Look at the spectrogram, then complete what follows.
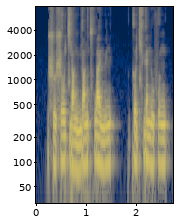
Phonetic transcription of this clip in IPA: ʂu˨˩ʂo˦ʊ̯ t͡ɕjɑ˨˩ŋmjɑ˦ŋt͡sʰwa˥˨ɪ̯my˥˨n | kɤ˦t͡ɕʰɥɛ˥˨n u˥˨ fʊ˦ŋ

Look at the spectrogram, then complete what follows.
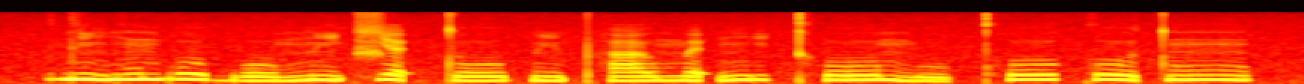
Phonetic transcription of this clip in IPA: dĩ˦˨ɡũ˦bo˦˨ʊ̯bo˨ʊ̯ mĩ˦˨ t͡ɕɛ˦ʔ to˦ʊ̯pĩ˦˨ pʰa˦ʊ̯mɛ˦ʔ ŋi˦˨kʰo˦ʊ̯mu˨ kʰo˦ʊ̯ko˦˨ʊ̯tũ˦

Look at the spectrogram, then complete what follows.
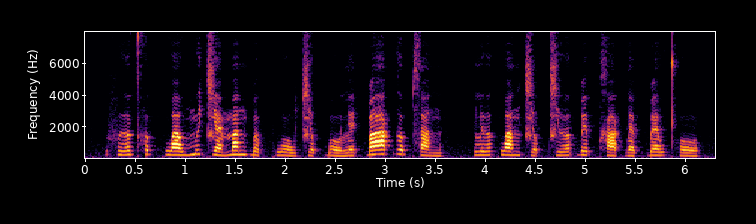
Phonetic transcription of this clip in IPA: fɨ˨˦ə̯t̪ʰə˦˥p̚kwa˧w mɨ˧t͡ɕɛ˨˩ma˧n ɓə˨˩p̚kwo˧˩w t͡ɕəː˨˩p̚ɓo˧˩ le˨˩t̚ɓaː˦˥k̚ɣə˦˥p̚ sa˨˩n | lɨ˨˦ə̯kwa˧nt͡ɕəː˨˩p̚ t͡ɕɨ˨˦ə̯ɓe˦˥p̚ xa˨˩k̚lɛ˨˩p̚ ɓɛ˧wt̪ʰo˨˩

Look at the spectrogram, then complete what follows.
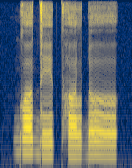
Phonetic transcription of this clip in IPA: ɡʷʌ˥de˨t̪ʰʌ˨lɗɤ˥˨

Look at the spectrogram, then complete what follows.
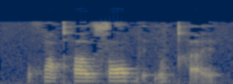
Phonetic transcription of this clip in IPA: χʷãqʰuːsɔ bḛʔḭvqʰḛ

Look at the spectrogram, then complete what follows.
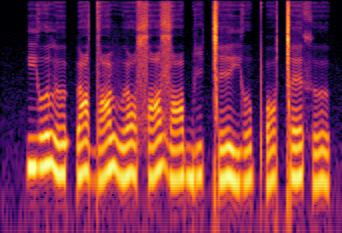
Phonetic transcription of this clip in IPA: jɤ˧˥lɵ˩˧ ʔɵ˩˧˩ dˤɵ˩˥βɵ˩˧˩ sˤi˩˥ zˤɤ˩˧bi˩˧˩ǀe˩˧˩jɤ˩˥ pʼɔ˩˧˩ǀɛ˧˥θɵ˩˧˩

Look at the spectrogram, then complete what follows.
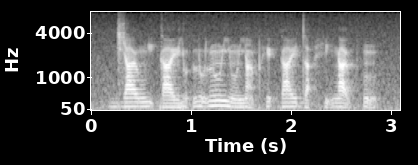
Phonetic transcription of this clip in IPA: d͡ʑa˦ʊ̯ŋḭ˦˨ɡa˨ɪ̯jʊ˦ʔ lṵ˦˨lũ˦ jũ˨jã˦˨ pʰɪ˦ʔɡa˦ɪ̯ dä˦ʔ hḭ˦˨ŋa̰˦˨ʊ̯pʰũ˦˨

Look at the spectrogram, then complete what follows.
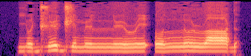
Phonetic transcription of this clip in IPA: jʊd͡ʒʏ d͡ʒɪmølːʏ ɹeʔolːʊ ɹaɡ

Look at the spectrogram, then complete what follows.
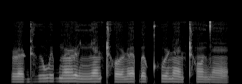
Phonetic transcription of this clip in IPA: ɭœ˨ɖʱɯ˦wʏ˦bœ̃˦ ɭɯ˨ ɲɛ̃˦ʈʰo˨˦ ɳœ˦ɓœ˨kʷʰɯ˦ ɳɛ̃˨ ʈʰõ˦dɛ̃˨

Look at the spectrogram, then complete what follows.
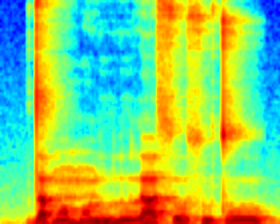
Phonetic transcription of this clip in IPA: da˦bɔ̃˧mɔ̃˨ lu˧lu˦la˦ so˧su˨ to˧

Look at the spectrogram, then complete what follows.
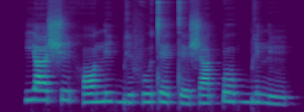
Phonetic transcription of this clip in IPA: ja˦ʃi˦˨hɔ˨˦ ni˧ɡ͡bi˨fu˨˦te˧ te˨ʃa˧ k͡po˦ ɡ͡bi˦˨nĩ˨

